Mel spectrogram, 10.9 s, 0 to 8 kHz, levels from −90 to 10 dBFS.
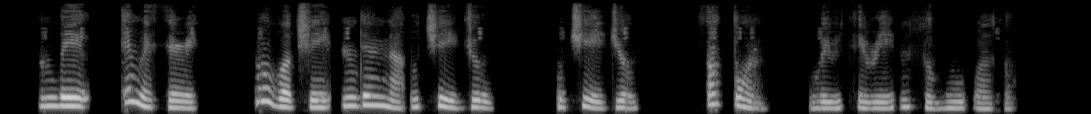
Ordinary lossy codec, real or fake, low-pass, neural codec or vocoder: none; fake; 7.2 kHz; codec, 24 kHz, 0.9 kbps, WavTokenizer, medium music audio release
